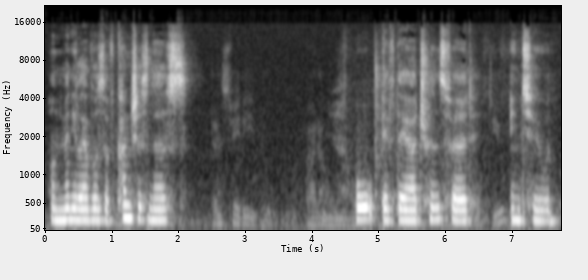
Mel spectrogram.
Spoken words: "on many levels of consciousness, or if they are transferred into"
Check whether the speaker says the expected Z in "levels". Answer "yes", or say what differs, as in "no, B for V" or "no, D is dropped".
yes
